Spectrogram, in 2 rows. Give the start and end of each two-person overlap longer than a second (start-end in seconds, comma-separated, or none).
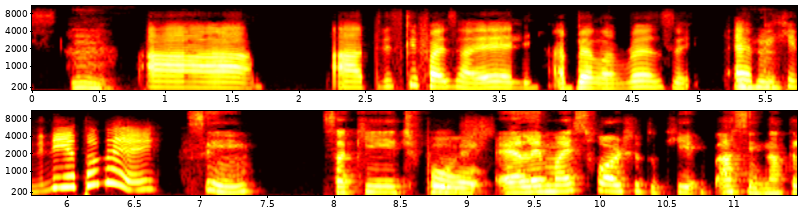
none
